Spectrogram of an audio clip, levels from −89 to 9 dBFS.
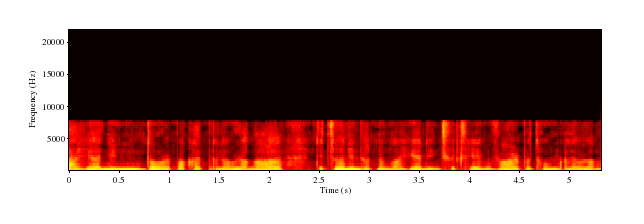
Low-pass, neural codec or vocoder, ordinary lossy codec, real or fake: none; codec, 16 kHz, 2 kbps, FreqCodec, smaller model; none; fake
